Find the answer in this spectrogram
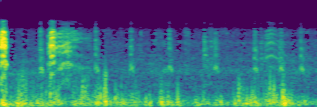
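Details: Seagulls at Cape Town, described as hungry, call in short nasal bursts near the start and again toward the end, with strong wind buffeting the microphone throughout.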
